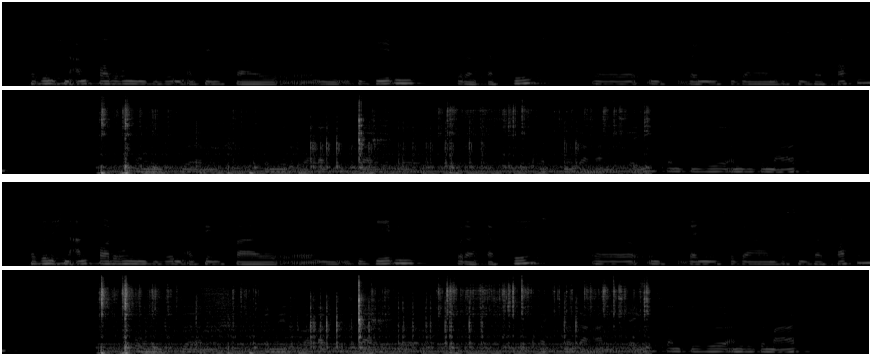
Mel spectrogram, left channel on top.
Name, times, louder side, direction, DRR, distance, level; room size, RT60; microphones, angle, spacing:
voice 1, 0.3-4.3 4.5-5.5 5.9-8.7 9.9-12.9 14.0-16.6, right 1 dB, 40° right, 10 dB, 1.7 m, -59 dB
sound 1, 9.6-15.2, right 6 dB, 60° right, 1.5 m, -46 dB
27.5 x 26.0 x 8.0 m, 0.68 s
head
